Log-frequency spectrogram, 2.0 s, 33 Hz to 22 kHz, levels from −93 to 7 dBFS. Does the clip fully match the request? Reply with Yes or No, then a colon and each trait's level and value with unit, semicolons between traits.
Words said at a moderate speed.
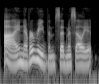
No: fast, 210 wpm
